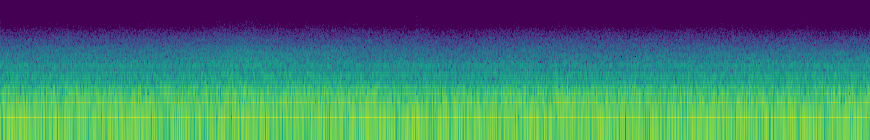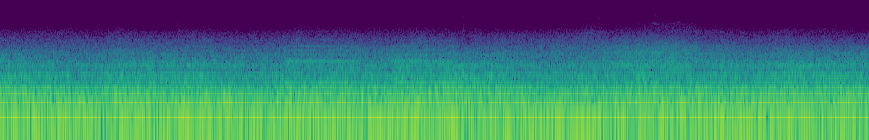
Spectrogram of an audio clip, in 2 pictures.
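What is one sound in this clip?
A car drives along an asphalt road, heard from inside with a low, steady rumble.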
